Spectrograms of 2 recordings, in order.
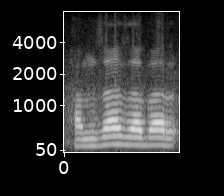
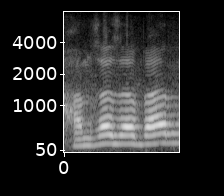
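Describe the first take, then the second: Both takes have the same delivery.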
